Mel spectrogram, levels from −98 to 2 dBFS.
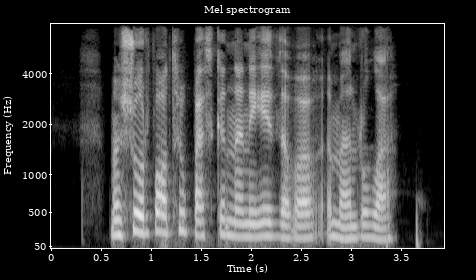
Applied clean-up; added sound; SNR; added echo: none; none; none; none.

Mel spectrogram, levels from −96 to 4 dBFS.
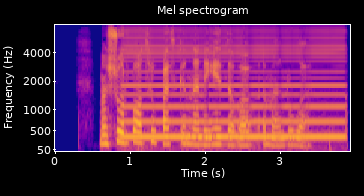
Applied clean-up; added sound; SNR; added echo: neural mask model RNNoise.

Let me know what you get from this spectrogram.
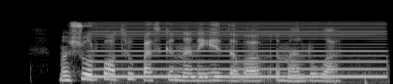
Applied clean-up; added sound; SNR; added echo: none; Organ; -1 dB; none.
